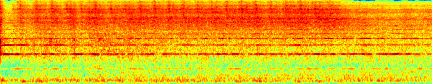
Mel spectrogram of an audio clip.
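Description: A loud, steady horn blast in a sports hall, one unchanging tone that starts abruptly and holds for about four seconds before fading, over a low rumble of hall noise.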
